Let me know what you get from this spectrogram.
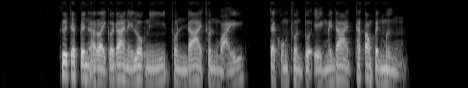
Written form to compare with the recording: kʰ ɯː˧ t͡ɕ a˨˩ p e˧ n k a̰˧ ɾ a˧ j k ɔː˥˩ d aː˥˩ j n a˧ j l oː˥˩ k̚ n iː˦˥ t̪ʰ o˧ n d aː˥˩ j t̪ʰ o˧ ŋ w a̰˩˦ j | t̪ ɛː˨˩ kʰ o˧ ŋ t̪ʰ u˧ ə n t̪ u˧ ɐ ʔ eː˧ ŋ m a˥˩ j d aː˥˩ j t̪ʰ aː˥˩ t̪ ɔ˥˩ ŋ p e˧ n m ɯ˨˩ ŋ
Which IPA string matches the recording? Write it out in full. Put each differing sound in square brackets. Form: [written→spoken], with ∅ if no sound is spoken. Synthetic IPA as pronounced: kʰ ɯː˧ t͡ɕ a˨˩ p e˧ n [k→ʔ] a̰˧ ɾ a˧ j k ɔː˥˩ d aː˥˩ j n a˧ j l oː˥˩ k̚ n iː˦˥ t̪ʰ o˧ n d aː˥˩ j t̪ʰ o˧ [ŋ→n] w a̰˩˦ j | t̪ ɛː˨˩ kʰ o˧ ŋ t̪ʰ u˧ ə n t̪ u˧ ɐ ʔ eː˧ ŋ m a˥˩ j d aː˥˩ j t̪ʰ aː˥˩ t̪ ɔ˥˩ ŋ p e˧ n m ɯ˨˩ ŋ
